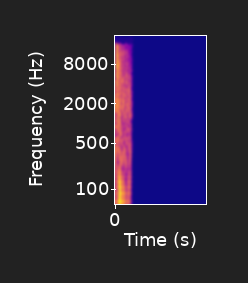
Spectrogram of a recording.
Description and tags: Kick drum. Original source was the flapping wings of a jumping cricket.
kick, kick-drum, cricket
